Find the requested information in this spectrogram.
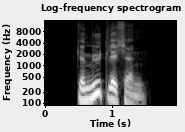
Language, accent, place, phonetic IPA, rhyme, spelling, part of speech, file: German, Germany, Berlin, [ɡəˈmyːtlɪçn̩], -yːtlɪçn̩, gemütlichen, adjective, De-gemütlichen.ogg
- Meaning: inflection of gemütlich: 1. strong genitive masculine/neuter singular 2. weak/mixed genitive/dative all-gender singular 3. strong/weak/mixed accusative masculine singular 4. strong dative plural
